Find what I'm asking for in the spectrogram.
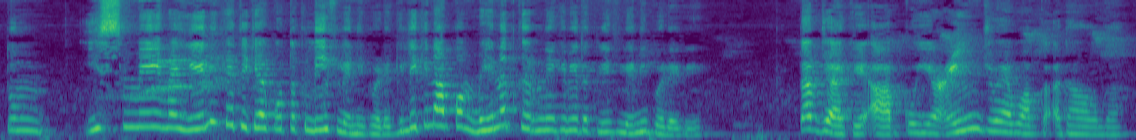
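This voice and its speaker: Patient woman tajweed teacher, higher voice. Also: very animated, a little mellow. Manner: patient, explains with homely examples, drills sounds slowly; stretches model sounds slowly for students to copy. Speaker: Quran recitation teacher. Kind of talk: online tajweed lesson.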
